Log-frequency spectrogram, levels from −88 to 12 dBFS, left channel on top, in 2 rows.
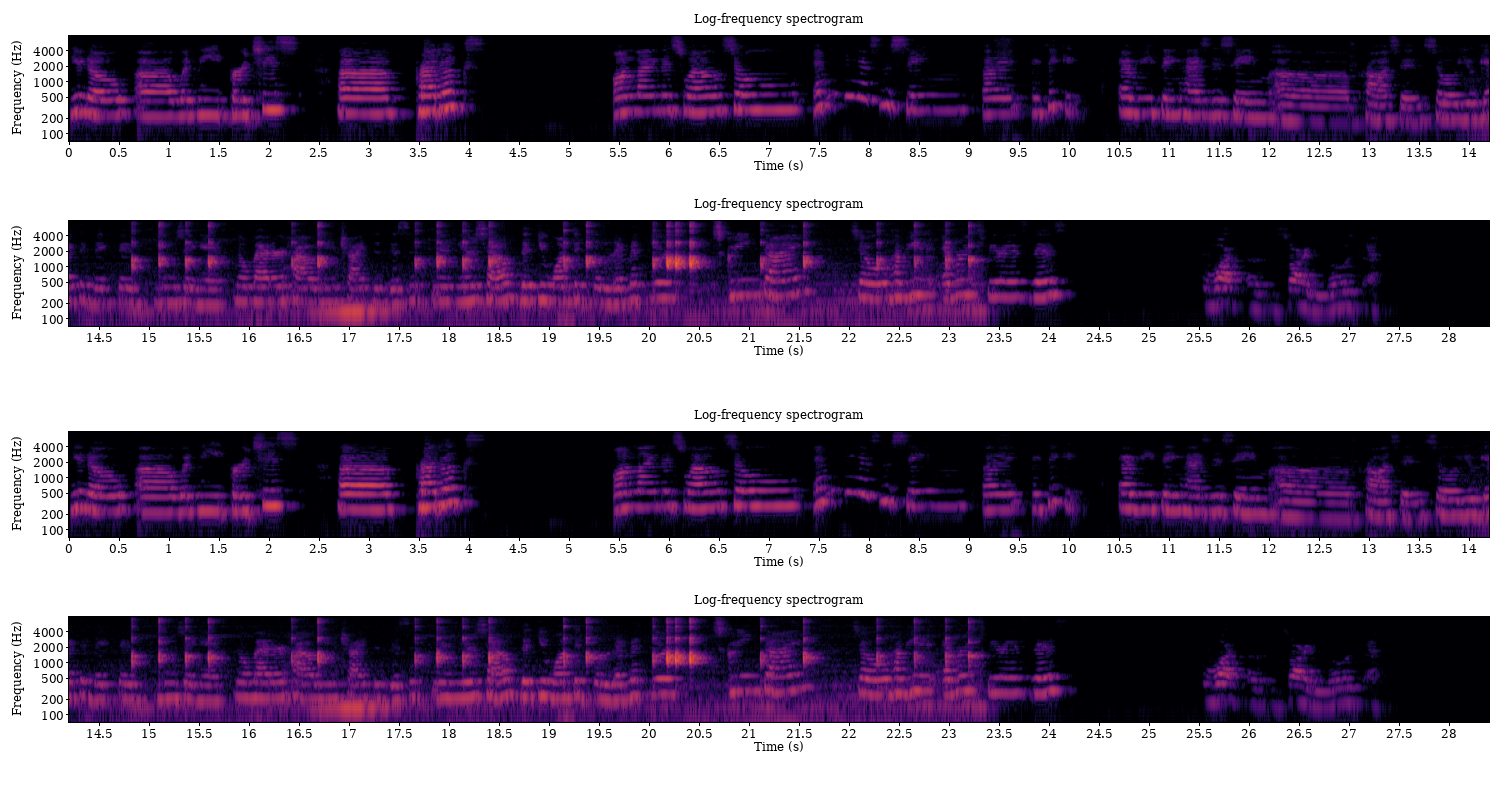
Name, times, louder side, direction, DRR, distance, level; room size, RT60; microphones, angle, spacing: voice 1, 0.0-4.1 5.4-10.0 10.5-21.6 22.0-24.1 27.2-27.3, equal, 25° left, 1.2 m, -47 dB
sound 1, 13.9-23.3, equal, 10° right, 1.0 m, -41 dB
voice 2, 25.5-27.3, left 1 dB, 80° left, 1.7 m, -53 dB
5.1 x 3.4 x 2.9 m
head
